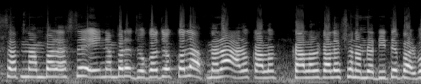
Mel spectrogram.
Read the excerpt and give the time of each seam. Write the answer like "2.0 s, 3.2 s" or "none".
none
